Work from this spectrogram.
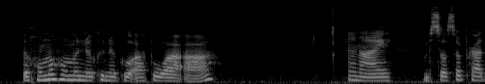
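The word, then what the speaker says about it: Humuhumunukunukuāpuaʻa: This is a Hawaiian fish called the Homa Homa Nuku Nuku Apua'a.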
